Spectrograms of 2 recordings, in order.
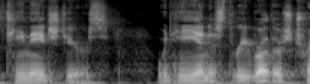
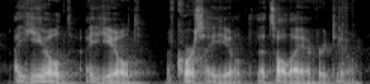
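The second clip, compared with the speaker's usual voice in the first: low-energy, softer defeated mouse; resigned surrender; 3 semitones lower, 6 dB quieter than usual. A narrator's reading. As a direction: give up with dejected resignation. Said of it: "The mouse sighed and let his sword".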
